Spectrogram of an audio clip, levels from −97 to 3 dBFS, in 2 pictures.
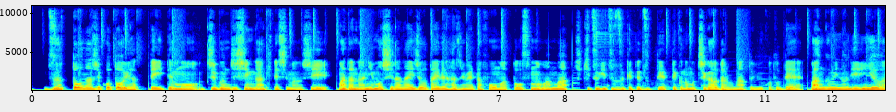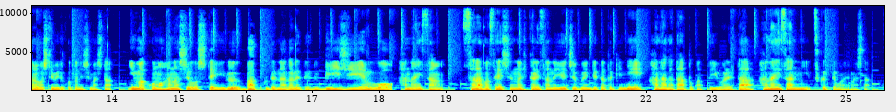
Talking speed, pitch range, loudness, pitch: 410 characters per minute, 85-125 Hz, -29 LUFS, 100 Hz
